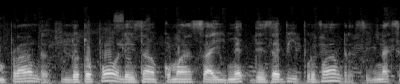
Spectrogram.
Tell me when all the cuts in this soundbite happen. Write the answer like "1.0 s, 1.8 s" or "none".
none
